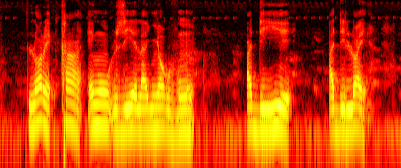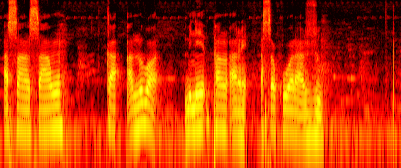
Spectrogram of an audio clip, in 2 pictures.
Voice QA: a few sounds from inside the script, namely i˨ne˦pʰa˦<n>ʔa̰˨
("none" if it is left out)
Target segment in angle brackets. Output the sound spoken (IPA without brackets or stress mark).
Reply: ŋ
